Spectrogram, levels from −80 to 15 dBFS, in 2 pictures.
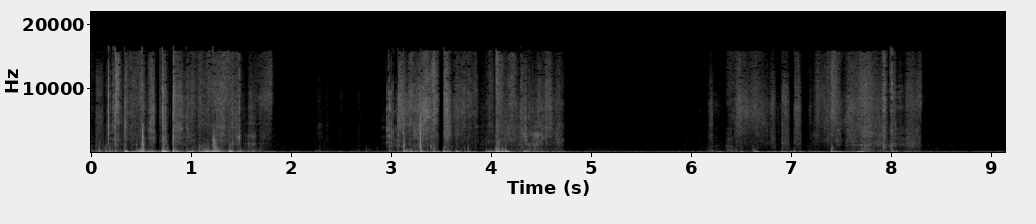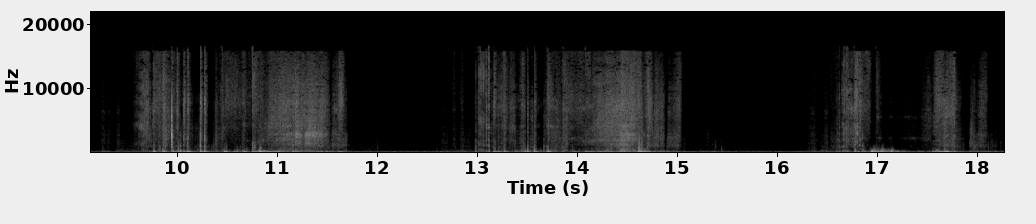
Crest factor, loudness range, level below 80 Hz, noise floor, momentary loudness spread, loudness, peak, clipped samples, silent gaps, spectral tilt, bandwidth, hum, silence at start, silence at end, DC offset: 30 dB; 7 LU; -38 dBFS; -60 dBFS; 15 LU; -35 LUFS; -6 dBFS; under 0.1%; none; -3.5 dB/octave; 17 kHz; none; 0 s; 0 s; under 0.1%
